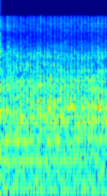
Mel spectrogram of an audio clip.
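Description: A tractor engine drones steadily while pulling a cultivator, a continuous close rumbling hum with no change over the short moment.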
